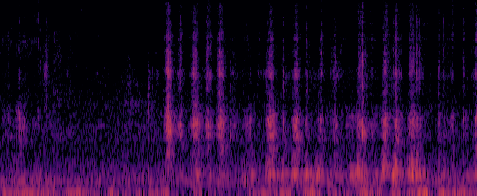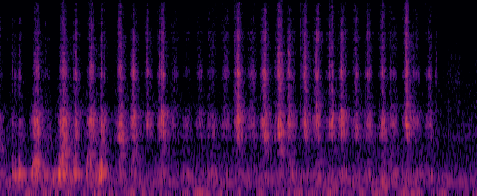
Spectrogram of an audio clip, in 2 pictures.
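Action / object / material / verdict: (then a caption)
scrape / scratch-art paper card with wooden stylus / coated paper / none. A wooden stylus scratches short strokes into the coating of a flat, black-coated scratch-art paper card steadied by one hand. The result is a quiet run of many dry, rasping scratches at an uneven pace, each a brief bright burst with a papery edge that stops almost at once, clustering in busier flurries toward the middle and end.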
